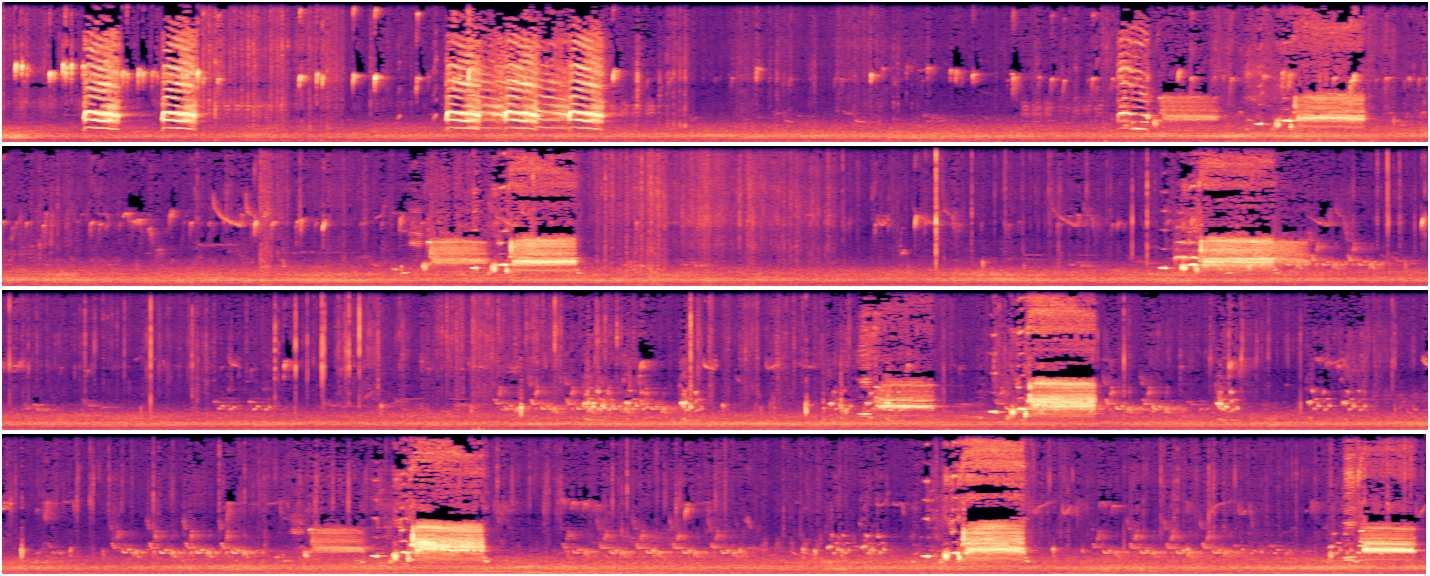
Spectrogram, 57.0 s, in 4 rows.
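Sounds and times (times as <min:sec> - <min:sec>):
harsh bird calls: 0:00.0 - 0:03.3, 0:04.1 - 0:06.9, 0:10.3 - 0:21.8, 0:25.8 - 0:29.4, 0:31.9 - 0:41.0, 0:42.8 - 0:47.8, 0:48.6 - 0:57.0.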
